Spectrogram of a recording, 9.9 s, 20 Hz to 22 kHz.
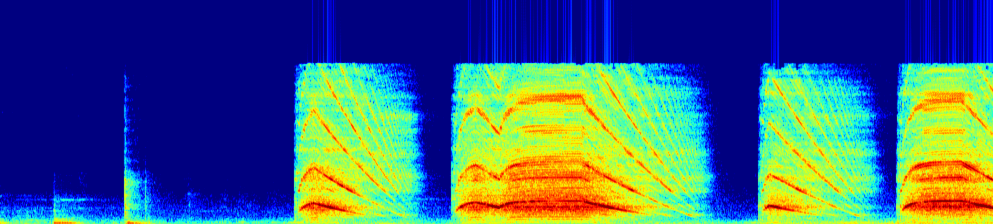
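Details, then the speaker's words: Mixer/blender model BMM 01, 127 V, 400 W, previously would not switch on; tested after repair: four short bursts of high, even motor whine spinning up and coasting down smoothly, no grinding or sputter; works perfectly. "e funcionou perfeitamente"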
